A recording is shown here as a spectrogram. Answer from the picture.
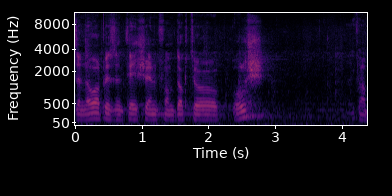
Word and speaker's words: Ulsh: submission which is an old presentation from dr walsh you can pronounce it right yes as outlined in cmd 15h 2.120 dr bush the flow is yours thank you president bender good afternoon my name is alsh and i would first like to thank the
